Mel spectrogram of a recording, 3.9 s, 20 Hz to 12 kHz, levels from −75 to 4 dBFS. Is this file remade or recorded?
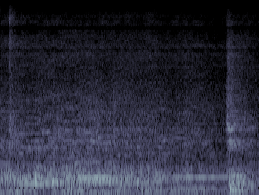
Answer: remade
